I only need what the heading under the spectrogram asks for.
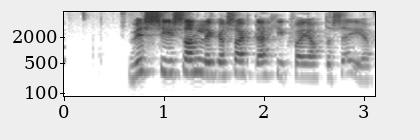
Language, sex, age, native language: Icelandic, female, 13, Icelandic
